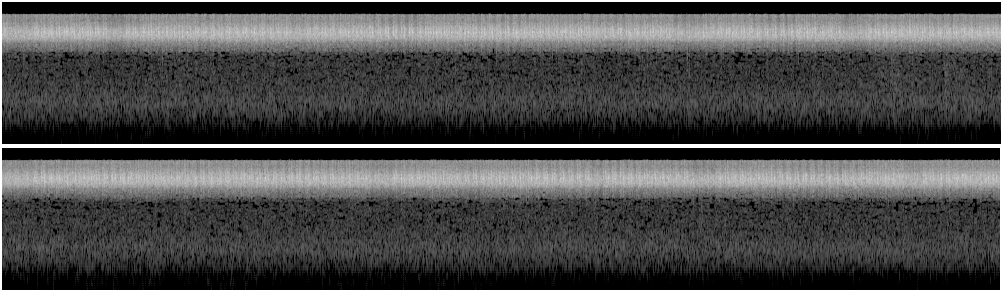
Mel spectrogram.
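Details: Male crickets chirp by stridulation in an uninterrupted, shrill high-pitched trill that stays level for the whole stretch, with a quiet hiss underneath and nothing else heard.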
